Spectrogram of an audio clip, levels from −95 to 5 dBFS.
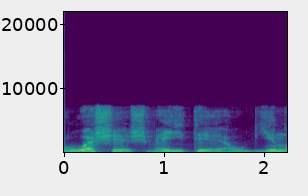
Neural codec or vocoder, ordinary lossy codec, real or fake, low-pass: none; Opus, 64 kbps; real; 7.2 kHz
